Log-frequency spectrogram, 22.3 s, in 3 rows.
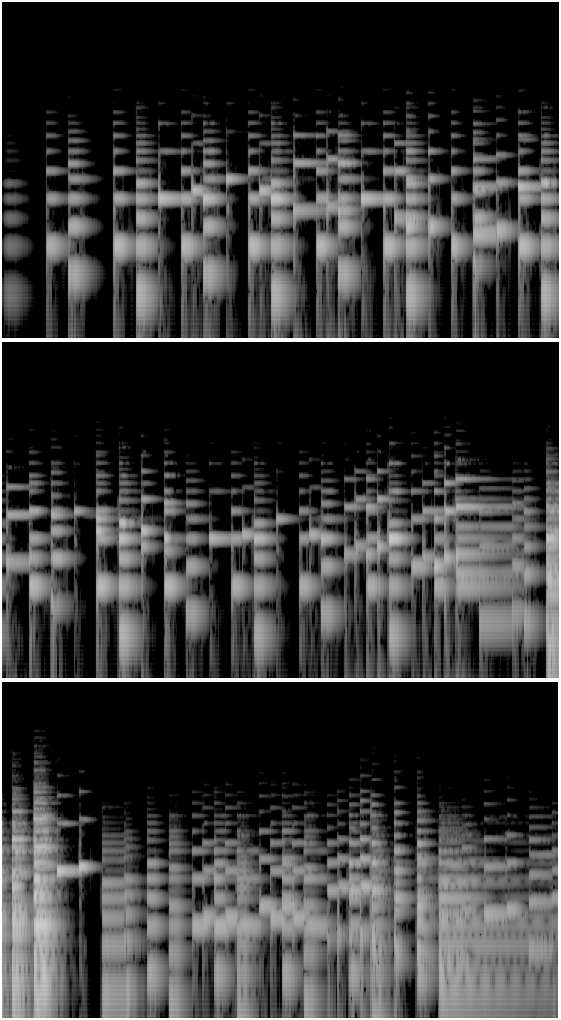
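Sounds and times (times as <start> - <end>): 
light piano waltz: 0.0 - 22.2.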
